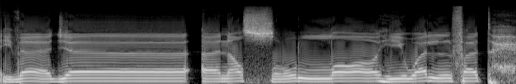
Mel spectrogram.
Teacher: Maka bacalah mad wajib muttasil tersebut dengan panjang arba'an wa khamsan, 4 atau 5 harakat.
